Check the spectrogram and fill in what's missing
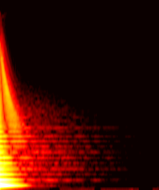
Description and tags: moog minitaur bass roland space echo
